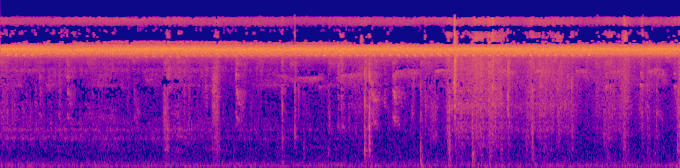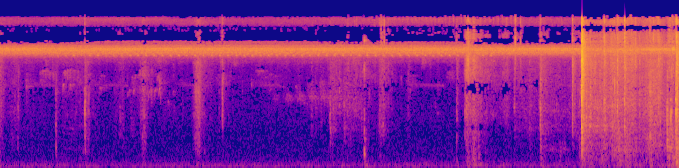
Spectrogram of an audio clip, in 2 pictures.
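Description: Steady high-pitched drone of an insect chorus, with scattered faint taps and knocks of a stick against branches. Near the end a sharp crack, the loudest sound, is followed by about two seconds of rustling and crashing leaves and twigs as a dead branch is knocked down from the fence.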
